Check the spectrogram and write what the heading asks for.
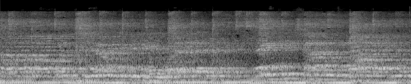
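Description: Singing into microphones, more than one voice, over amplified backing music with a steady low beat.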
